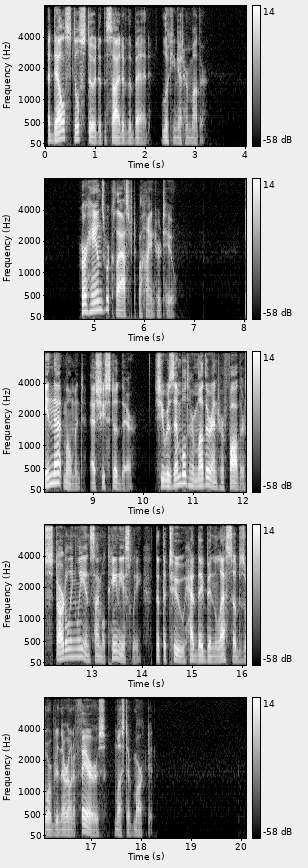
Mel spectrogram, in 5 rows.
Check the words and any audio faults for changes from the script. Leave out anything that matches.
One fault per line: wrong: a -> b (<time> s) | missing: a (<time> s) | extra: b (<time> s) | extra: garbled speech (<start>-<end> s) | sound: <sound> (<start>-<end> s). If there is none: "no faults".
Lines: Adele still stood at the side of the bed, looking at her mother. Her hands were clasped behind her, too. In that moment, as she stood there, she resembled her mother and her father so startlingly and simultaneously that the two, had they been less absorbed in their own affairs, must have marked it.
missing: so (12.0 s)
